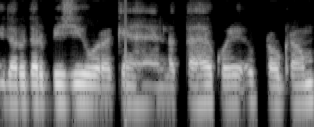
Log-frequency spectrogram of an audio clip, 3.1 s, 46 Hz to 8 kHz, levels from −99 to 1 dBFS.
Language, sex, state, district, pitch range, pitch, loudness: Hindi, male, Uttarakhand, Uttarkashi, 125-130 Hz, 130 Hz, -24 LUFS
